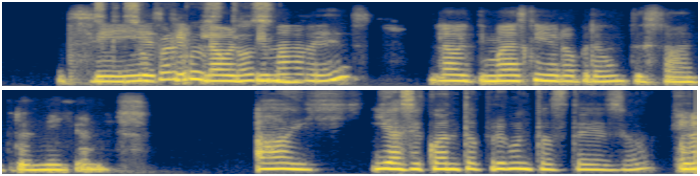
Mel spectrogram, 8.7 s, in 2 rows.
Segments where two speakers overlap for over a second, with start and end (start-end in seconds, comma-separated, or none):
0.6-1.8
